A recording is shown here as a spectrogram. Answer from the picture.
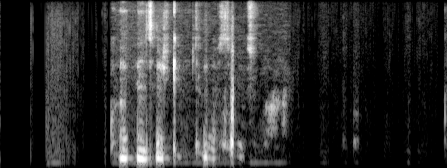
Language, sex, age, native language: Icelandic, male, 30-39, Icelandic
